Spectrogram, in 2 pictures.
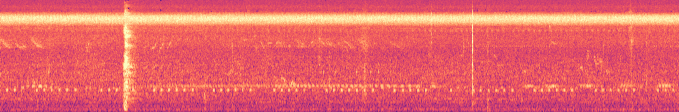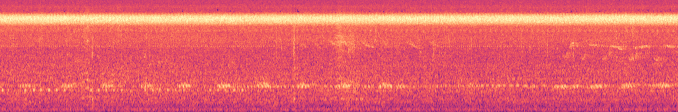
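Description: Steady high-pitched insect drone, with a faint, rapidly repeating chirp beneath it. A single sharp click about two and a half seconds in, and a smaller one about nine seconds in.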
